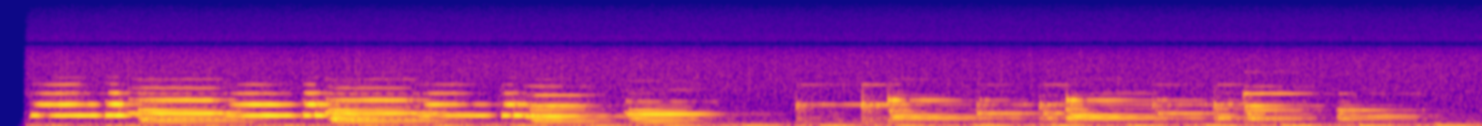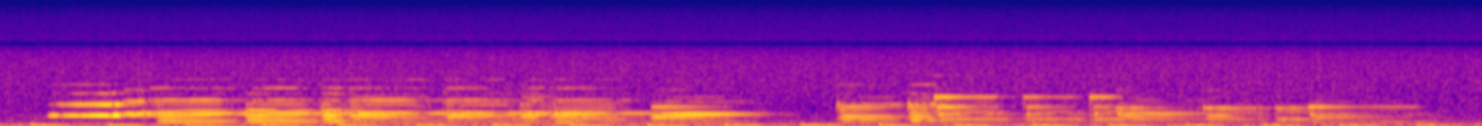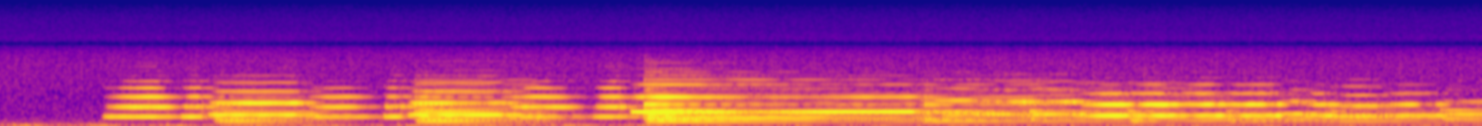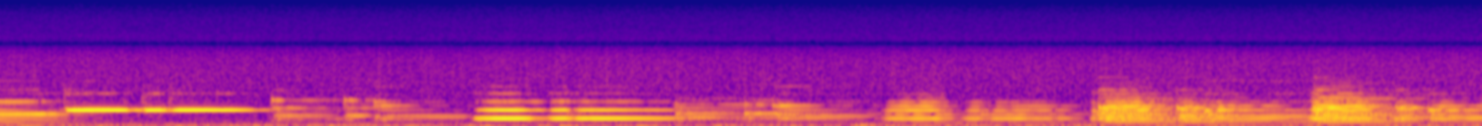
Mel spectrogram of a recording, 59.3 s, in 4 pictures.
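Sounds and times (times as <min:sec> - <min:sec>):
horn sonata: 0:00.2 - 0:59.2.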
